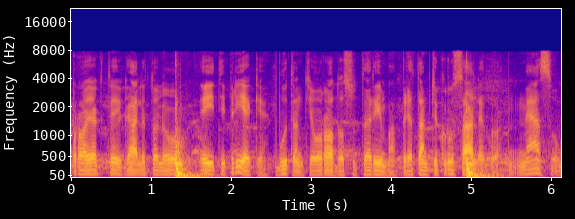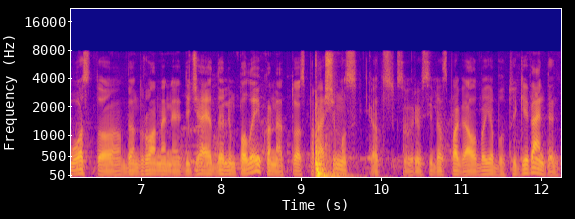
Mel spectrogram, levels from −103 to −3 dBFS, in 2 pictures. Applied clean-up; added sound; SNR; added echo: none; Knock; 1 dB; none.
